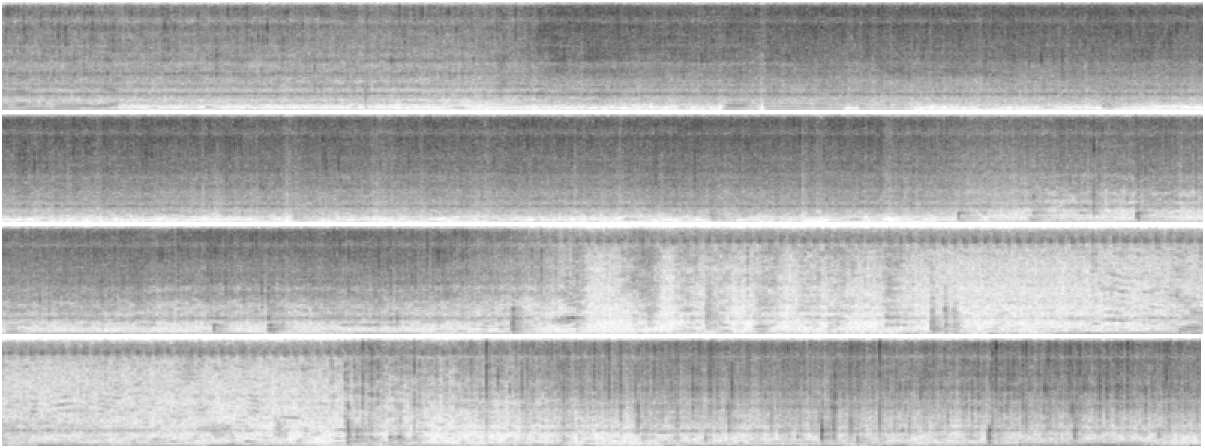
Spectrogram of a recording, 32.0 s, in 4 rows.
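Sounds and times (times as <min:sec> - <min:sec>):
spice paste sizzling in oil: 0:00.0 - 0:23.4, 0:26.2 - 0:32.0
spatula scraping and tapping pan: 0:14.4 - 0:22.5.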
